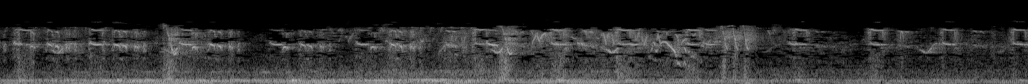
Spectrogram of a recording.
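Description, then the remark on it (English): A dense dawn chorus of many birds in the African bushveld, chirping and trilling at once, overlapping calls over a steady low background hum, with no voices. “The chorus of birds heralds the dawn in the African bushveld.”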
